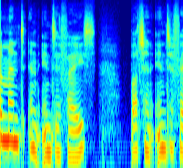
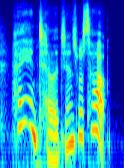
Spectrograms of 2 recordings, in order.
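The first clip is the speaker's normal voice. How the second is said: put-on British accent, pitched up; 8 semitones higher than usual. Told to work on their british accent, trying out a put-on british accent. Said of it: "Do I sound like I'm Australian though? Or British?".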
